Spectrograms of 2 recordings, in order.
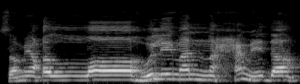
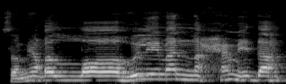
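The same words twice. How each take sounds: No difference in how they are said.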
